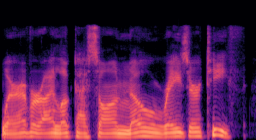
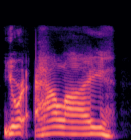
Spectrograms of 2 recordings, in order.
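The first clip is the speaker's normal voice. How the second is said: high, drawn-out appeal; urgent cry; 10 semitones higher, slower than usual. A narrator's reading. Andalite appeals to the Lyrans as friend, crying out urgently. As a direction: call out high, desperate to be recognized. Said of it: "I cried".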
